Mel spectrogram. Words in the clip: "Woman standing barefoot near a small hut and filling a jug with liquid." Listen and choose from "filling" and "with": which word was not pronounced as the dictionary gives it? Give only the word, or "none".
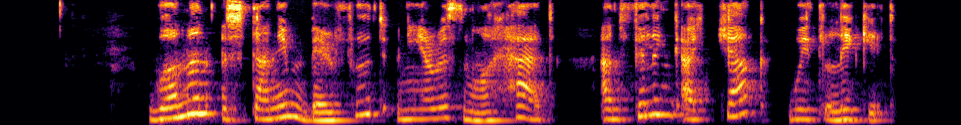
none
